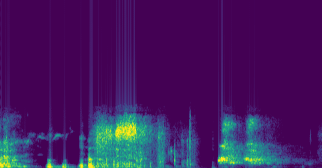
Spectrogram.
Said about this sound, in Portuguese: Muta né? é a porra desse cachorro chato que tá latindo aí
